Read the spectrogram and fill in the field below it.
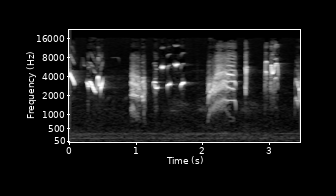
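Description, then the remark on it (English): A gray catbird sings a varied, jumbled series of whistles, squeaky notes and harsh mewing phrases, delivered in quick bursts with short pauses, clear with no other sounds. “Gray catbirds are improvisers in the foods they eat and in their ever-changing songs.”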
